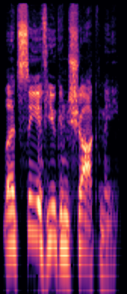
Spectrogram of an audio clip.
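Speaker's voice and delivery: a teasing father's wager; Dad's challenge. Acted. Dad daring his sons to shock him, playful.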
